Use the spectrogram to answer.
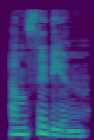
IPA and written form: æmˈfɪbɪən (amphibian)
